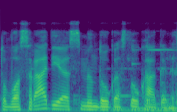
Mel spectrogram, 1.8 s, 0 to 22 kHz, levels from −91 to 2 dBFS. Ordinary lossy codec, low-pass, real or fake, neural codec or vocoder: Opus, 32 kbps; 7.2 kHz; real; none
